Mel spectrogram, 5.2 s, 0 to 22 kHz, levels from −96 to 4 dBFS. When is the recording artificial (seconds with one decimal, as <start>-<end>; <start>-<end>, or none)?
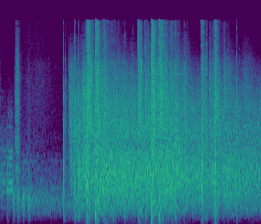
0.0-5.2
